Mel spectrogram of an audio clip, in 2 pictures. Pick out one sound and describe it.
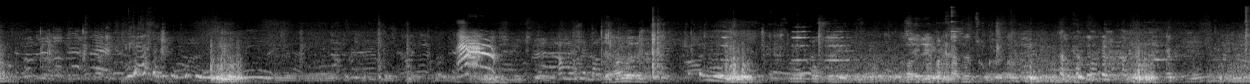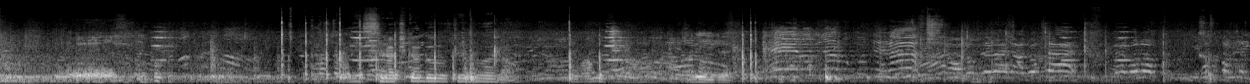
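Players shout across an open field in the distance.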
